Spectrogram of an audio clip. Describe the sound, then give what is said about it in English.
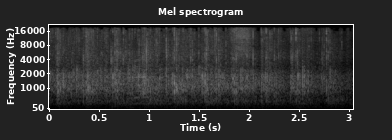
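A church audience applauds their pastor, many hands clapping in a dense, steady wash of sound that holds at an even, fairly loud level throughout, with no voices rising above it. “Go clap for him.”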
